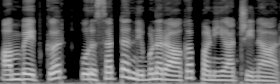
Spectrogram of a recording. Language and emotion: Tamil, neutral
